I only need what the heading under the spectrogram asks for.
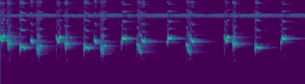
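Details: Yellow-vented bulbul (trucuk) in lively, long rolling ropelan song used as a lure: rapid bubbly, warbled phrases dropping from higher to lower notes, repeated roughly every half second, over a steady thin high-pitched whine throughout.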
